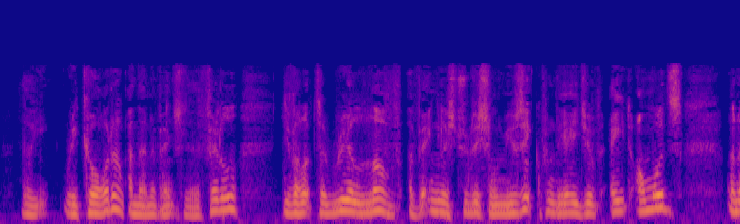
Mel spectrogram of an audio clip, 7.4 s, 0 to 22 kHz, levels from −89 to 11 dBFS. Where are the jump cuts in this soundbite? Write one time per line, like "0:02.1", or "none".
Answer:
0:01.2

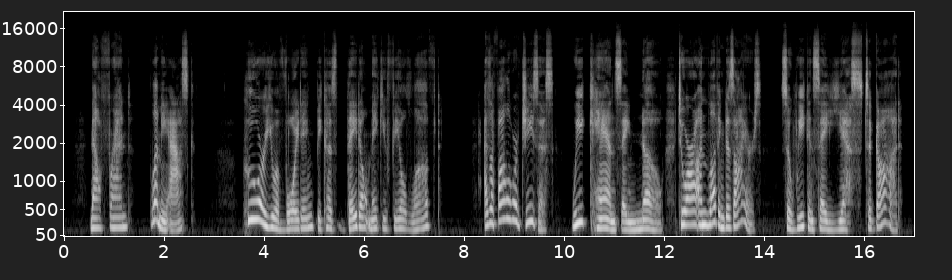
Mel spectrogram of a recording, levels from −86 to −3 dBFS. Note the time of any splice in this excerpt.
0:08.3

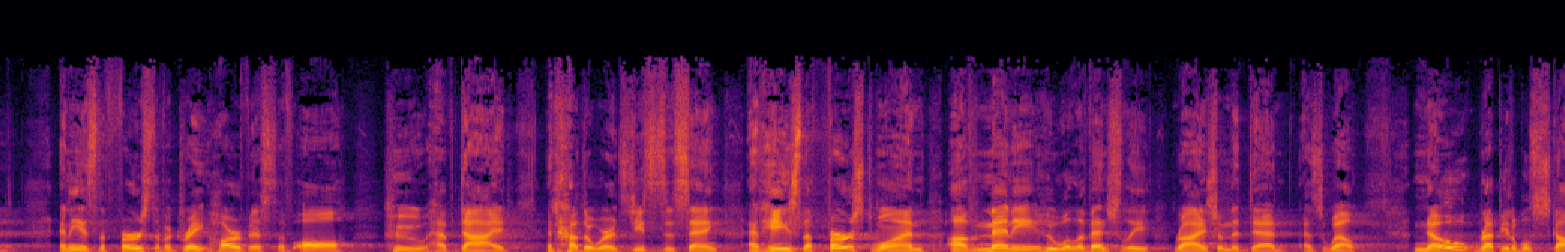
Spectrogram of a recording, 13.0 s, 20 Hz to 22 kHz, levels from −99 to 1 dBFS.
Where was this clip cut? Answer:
0:06.2
0:11.8

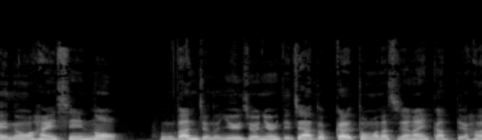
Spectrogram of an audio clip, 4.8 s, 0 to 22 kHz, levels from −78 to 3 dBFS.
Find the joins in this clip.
none

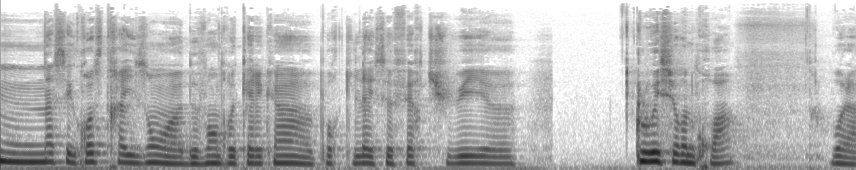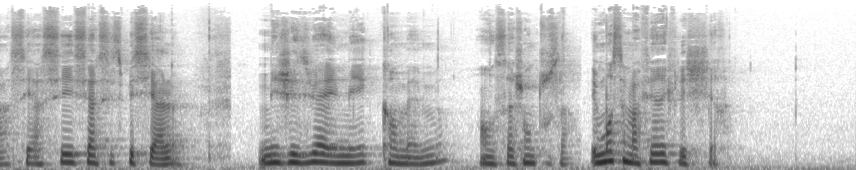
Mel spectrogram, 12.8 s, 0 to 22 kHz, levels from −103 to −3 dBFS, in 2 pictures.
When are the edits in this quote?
0:10.8

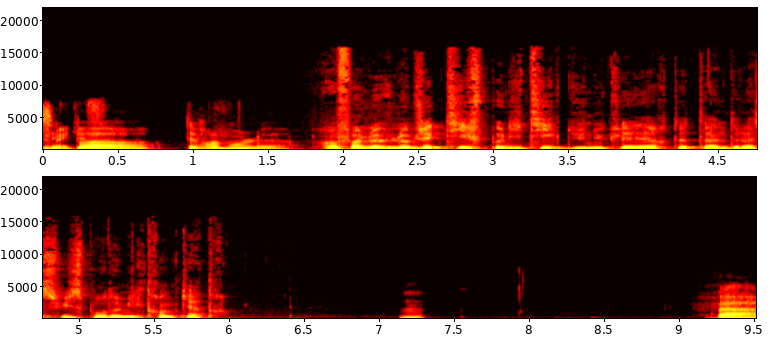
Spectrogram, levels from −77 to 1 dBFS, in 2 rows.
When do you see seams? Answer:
0:01.0
0:03.4

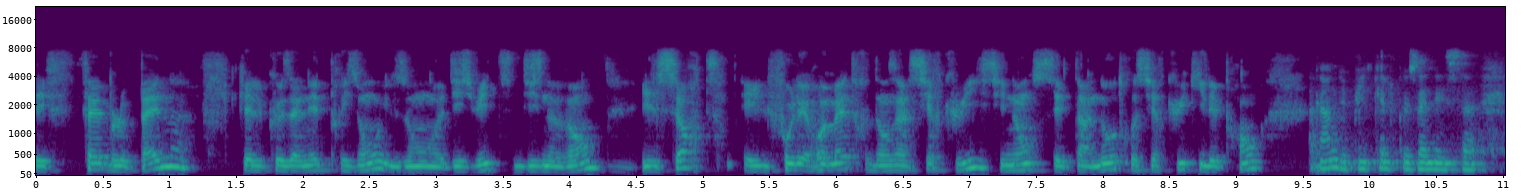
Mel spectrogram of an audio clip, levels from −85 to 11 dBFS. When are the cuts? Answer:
0:09.5

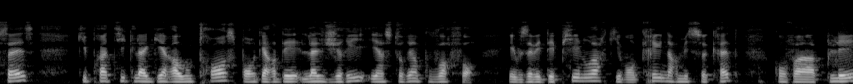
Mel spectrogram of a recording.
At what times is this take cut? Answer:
none

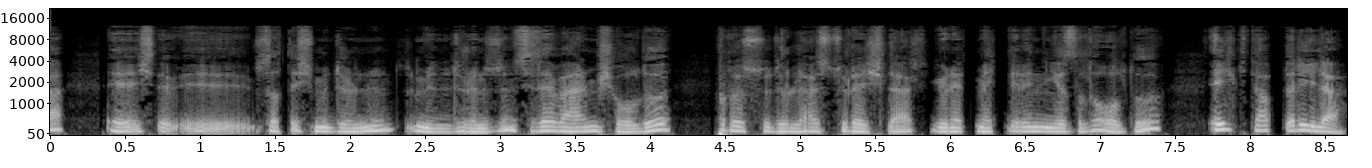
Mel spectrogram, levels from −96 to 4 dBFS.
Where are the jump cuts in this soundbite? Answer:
0:01.4

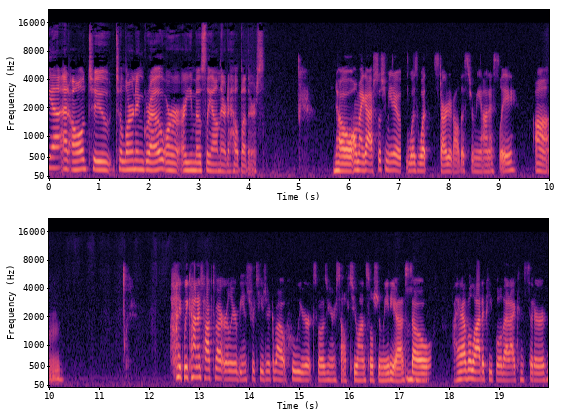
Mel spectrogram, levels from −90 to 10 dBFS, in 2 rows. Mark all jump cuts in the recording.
0:07.0

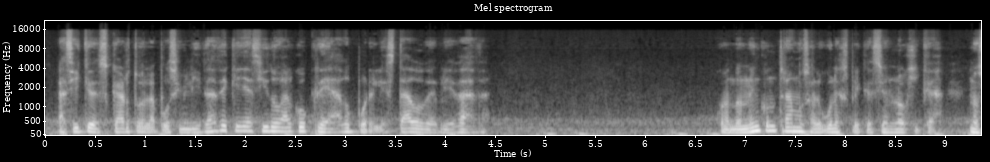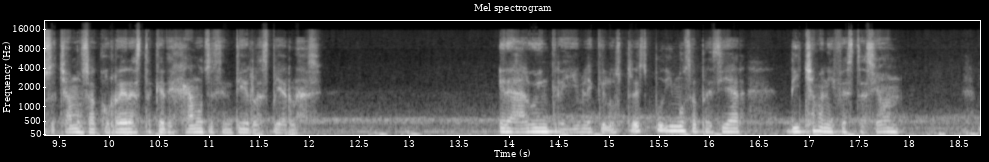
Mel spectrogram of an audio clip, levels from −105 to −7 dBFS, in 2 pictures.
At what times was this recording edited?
0:13.9

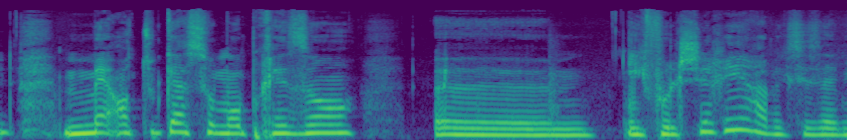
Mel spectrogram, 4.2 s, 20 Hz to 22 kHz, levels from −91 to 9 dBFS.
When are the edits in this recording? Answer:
0:03.0

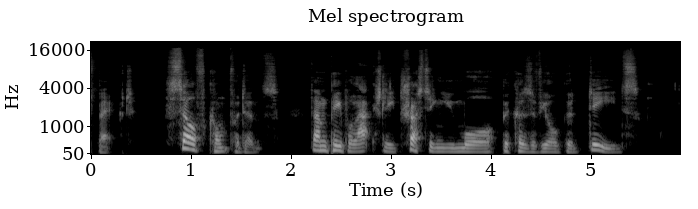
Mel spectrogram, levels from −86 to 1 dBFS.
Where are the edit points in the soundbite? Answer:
none

